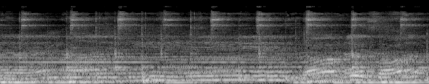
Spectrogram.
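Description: Sikh kirtan: harmonium playing sustained chords while tabla strokes keep a steady beat of about two a second, and a man's voice comes in singing about three seconds in.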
